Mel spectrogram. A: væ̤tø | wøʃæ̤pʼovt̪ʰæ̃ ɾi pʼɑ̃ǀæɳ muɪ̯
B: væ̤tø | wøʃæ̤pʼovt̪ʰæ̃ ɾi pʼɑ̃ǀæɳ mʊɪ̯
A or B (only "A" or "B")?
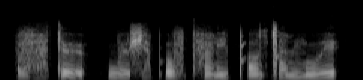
A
